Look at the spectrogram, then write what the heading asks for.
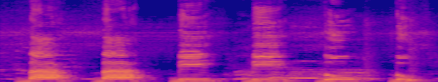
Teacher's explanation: Okay? Suaranya harus satu kali hentakan selesai. Nafas tertahan, suara tertahan.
